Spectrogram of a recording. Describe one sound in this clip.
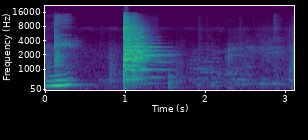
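A metal lid clinks against a pot.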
